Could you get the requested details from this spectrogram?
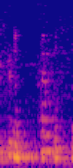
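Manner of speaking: brief high chuckle; short laugh. Real, not acted. Joking about being stuck with the party, short high laugh. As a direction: laugh at your own joke. Laughs at his own joke.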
